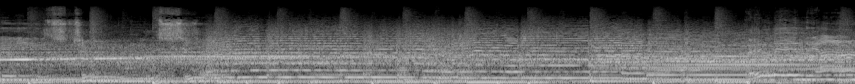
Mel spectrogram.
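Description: A rock song with guitar and singing.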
